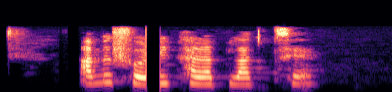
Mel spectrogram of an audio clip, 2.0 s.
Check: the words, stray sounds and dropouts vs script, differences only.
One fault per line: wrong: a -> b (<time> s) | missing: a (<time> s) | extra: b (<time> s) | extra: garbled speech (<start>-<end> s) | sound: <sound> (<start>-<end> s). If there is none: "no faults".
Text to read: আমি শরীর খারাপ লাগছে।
sound: dropout (0.7-0.8 s)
